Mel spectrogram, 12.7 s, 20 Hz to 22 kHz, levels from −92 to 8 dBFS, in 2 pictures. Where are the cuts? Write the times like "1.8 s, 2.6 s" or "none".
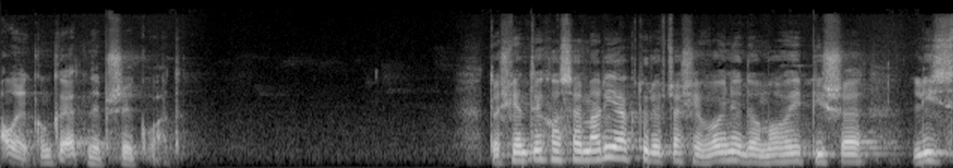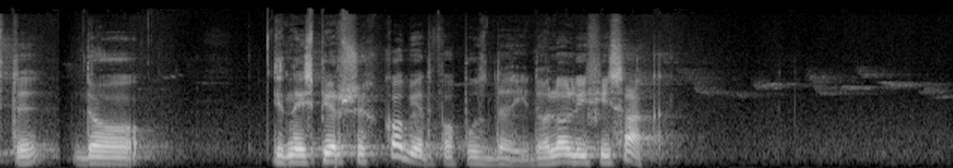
6.7 s

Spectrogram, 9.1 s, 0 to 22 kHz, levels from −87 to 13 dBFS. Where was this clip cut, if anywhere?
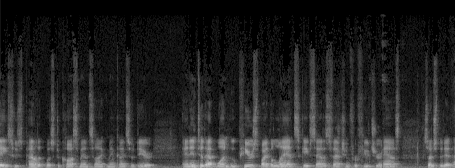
7.6 s

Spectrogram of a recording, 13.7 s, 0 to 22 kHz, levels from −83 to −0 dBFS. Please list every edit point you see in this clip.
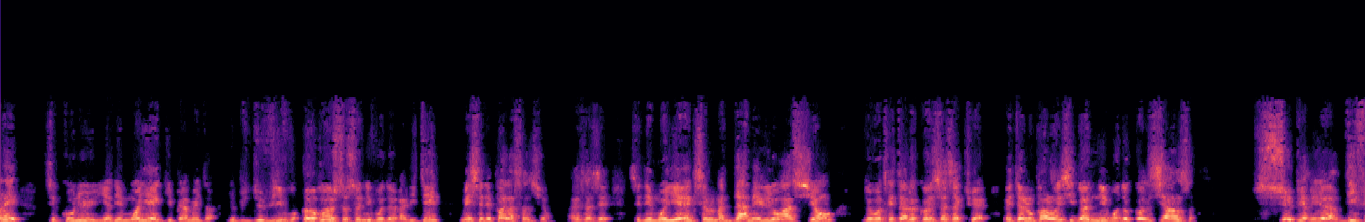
2.2 s, 4.5 s

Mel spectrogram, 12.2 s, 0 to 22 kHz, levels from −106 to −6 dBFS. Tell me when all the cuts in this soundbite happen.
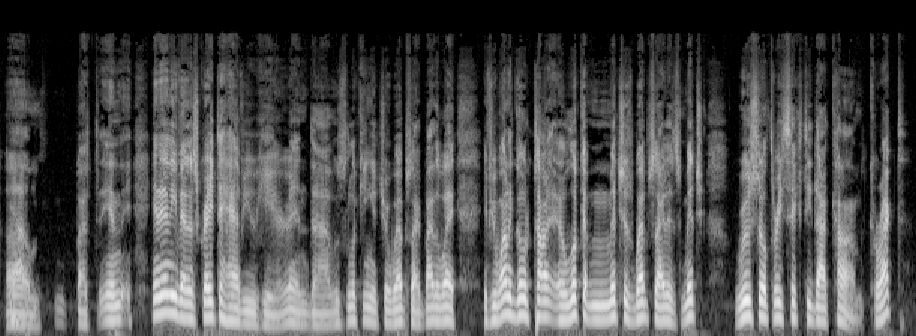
none

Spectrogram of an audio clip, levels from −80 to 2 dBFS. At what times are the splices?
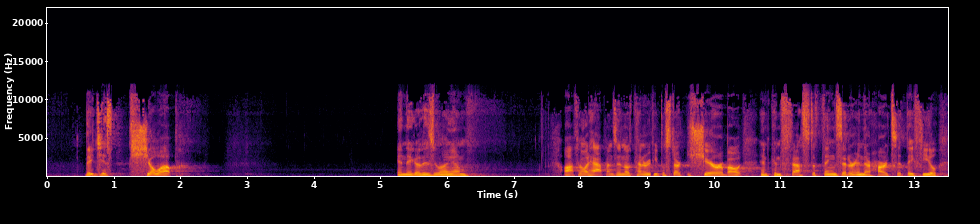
9.0 s

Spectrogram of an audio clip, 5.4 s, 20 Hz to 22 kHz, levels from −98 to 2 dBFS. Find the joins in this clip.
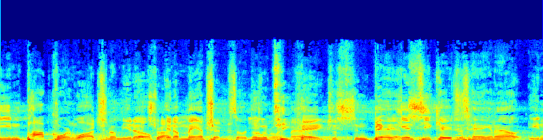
4.0 s

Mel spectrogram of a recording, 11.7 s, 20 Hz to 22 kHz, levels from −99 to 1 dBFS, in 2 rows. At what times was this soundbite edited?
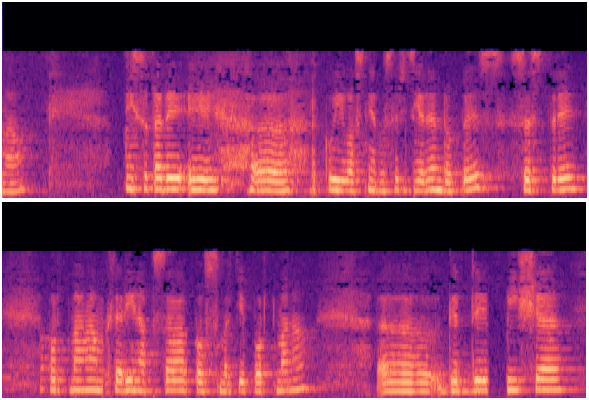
1.2 s, 3.1 s, 3.8 s, 4.1 s, 6.2 s, 7.7 s, 10.7 s

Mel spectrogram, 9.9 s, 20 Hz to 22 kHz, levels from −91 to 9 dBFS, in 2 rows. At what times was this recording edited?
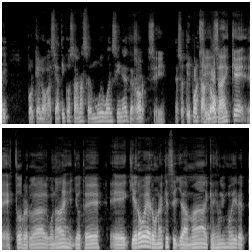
3.4 s, 5.3 s, 7.0 s

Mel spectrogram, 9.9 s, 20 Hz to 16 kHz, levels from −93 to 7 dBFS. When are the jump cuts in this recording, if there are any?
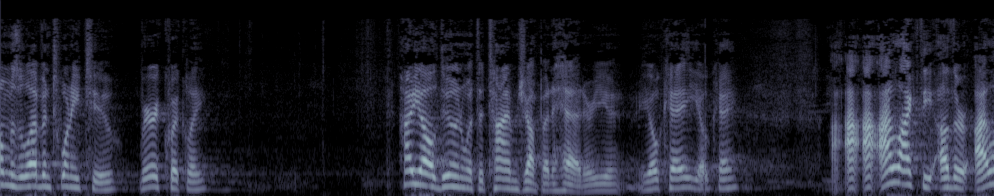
none

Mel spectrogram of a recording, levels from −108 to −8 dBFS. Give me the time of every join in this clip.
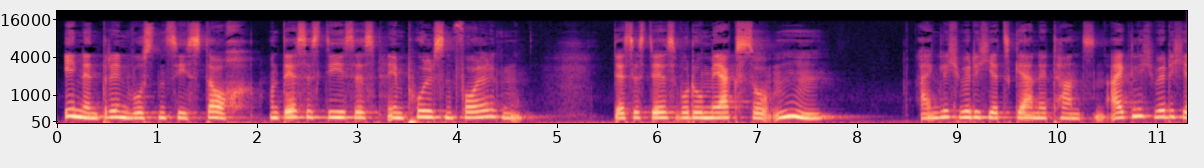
2.0 s, 3.3 s

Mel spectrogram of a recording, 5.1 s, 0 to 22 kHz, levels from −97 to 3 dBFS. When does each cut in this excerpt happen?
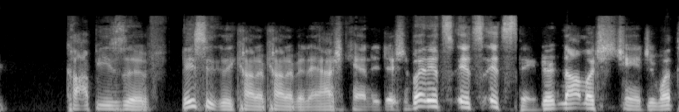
1.3 s, 2.0 s, 3.9 s

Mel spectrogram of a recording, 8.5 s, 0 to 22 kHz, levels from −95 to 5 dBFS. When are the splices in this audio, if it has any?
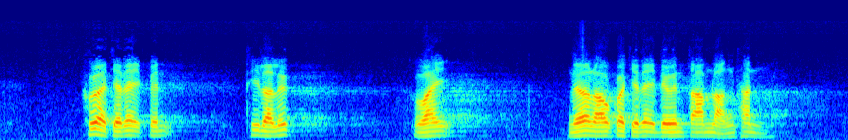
none

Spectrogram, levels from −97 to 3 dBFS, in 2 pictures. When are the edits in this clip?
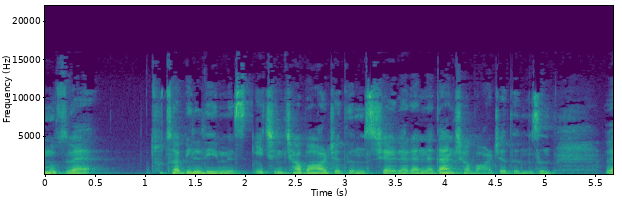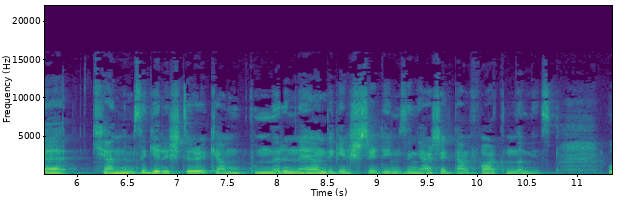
2.1 s

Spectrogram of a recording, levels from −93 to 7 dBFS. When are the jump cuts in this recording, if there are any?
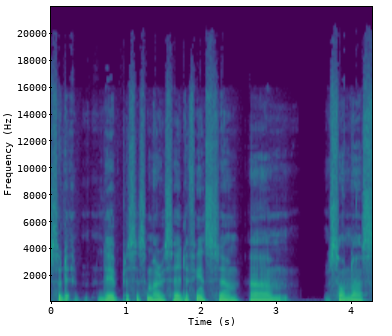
2.5 s

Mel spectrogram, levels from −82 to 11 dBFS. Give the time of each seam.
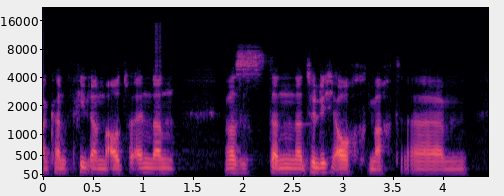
1.8 s, 3.2 s

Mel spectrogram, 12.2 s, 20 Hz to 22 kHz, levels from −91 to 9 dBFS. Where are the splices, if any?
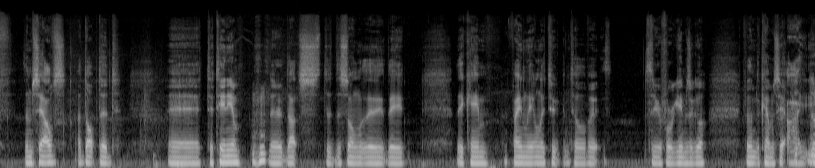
none

